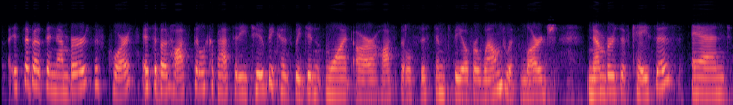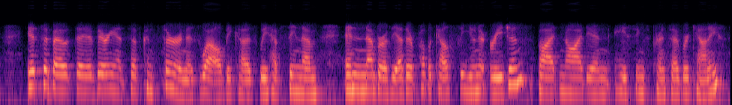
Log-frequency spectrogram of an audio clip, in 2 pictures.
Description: Christine Elliott spoke to Quinte News on Wednesday and says the decision to move our area back to the less-restrictive zone of the framework was based on a few factors.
